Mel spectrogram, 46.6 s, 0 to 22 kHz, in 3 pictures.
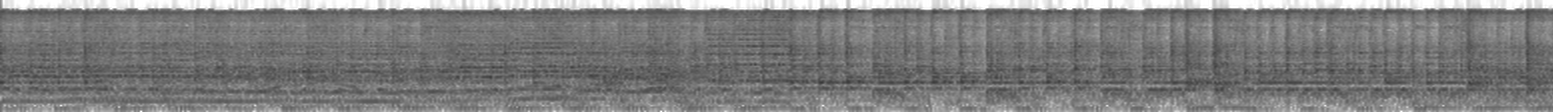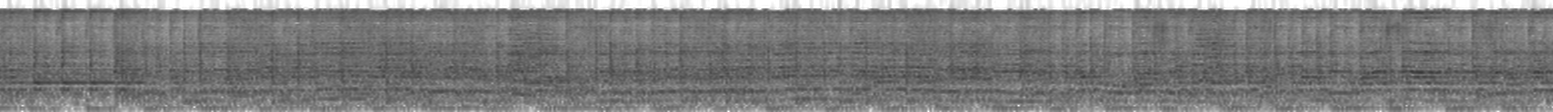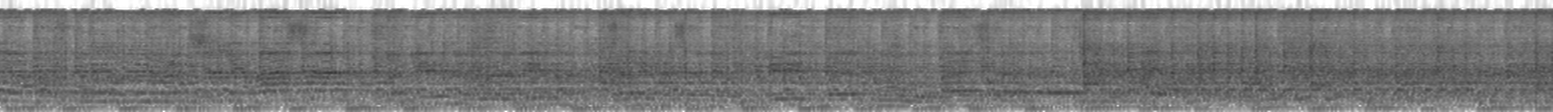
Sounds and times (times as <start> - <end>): Music: 0.0 - 46.5.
